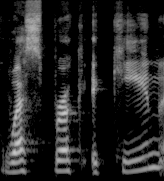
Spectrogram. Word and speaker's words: Westbrook-Ikhine: Like Nick Westbrook-Ikhine, is that how you Yep.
